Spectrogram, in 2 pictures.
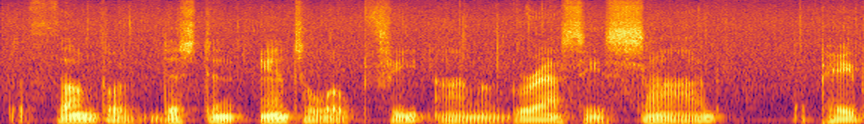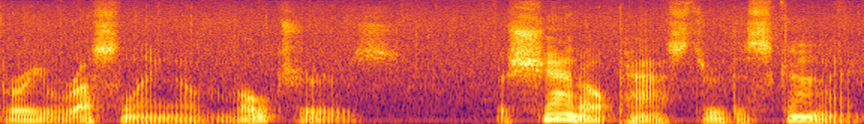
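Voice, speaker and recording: Very deep, gravelly male ASMR narrator. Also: rough recording. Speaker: audiobook narrator. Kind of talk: ASMR scripted story narration. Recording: faint hiss and soft rain. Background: soft rain.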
